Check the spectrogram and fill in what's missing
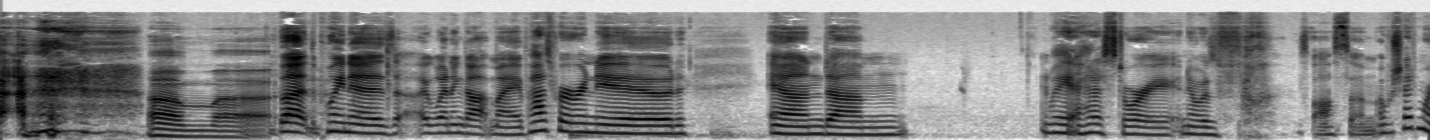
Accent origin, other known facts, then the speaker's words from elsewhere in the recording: the South, United States; So I'm not from the Northeast. I'm a Southern Belle.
